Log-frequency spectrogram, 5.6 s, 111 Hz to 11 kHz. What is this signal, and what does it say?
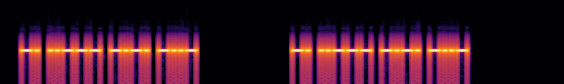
Morse code, heard as a keyed tone, about 34 wpm, 700 Hz. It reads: N2CX N2CX
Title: Call Signs Repeated 3x - 35wpm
